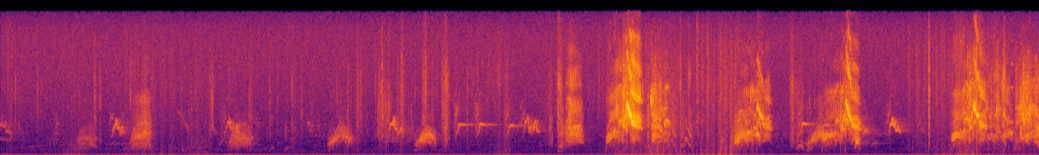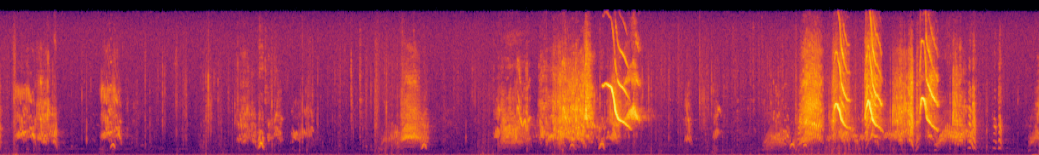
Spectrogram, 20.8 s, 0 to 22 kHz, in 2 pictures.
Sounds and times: blackbird 0.0 - 11.8
starlings on bird feeders 0.0 - 11.8
background noise 0.0 - 20.7
greenfinch 3.2 - 8.7
greenfinch 9.5 - 11.7
starlings on bird feeders 12.6 - 20.7
blackbird 12.7 - 13.6
blackbird 14.2 - 20.7
greenfinch 14.2 - 20.7

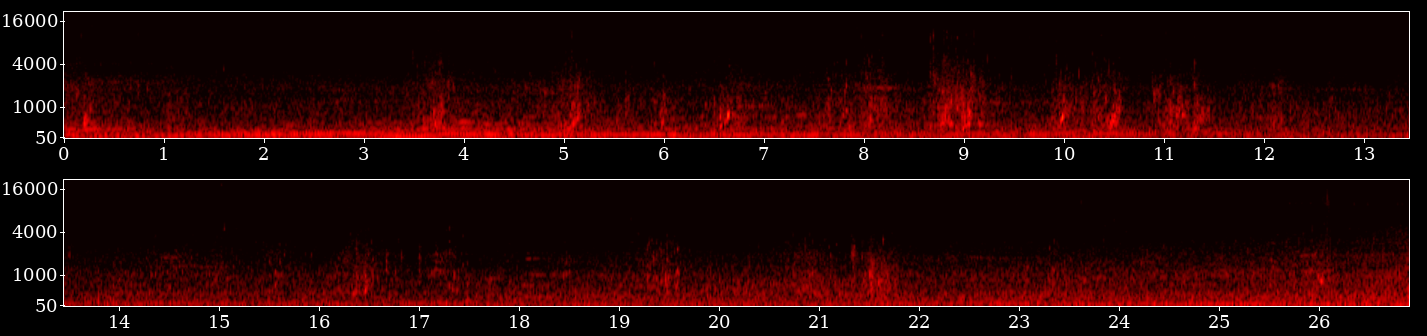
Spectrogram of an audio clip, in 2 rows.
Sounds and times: Waves and tides 0.0 - 26.9

